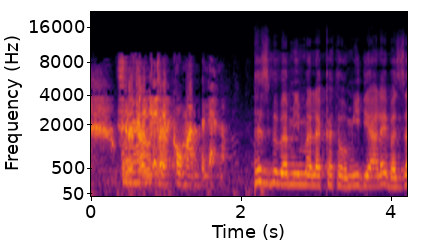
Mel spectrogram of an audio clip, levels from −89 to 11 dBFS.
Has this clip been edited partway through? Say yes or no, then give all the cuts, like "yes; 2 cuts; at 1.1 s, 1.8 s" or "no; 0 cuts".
yes; 1 cut; at 2.1 s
